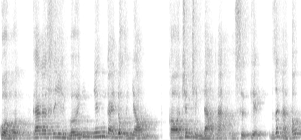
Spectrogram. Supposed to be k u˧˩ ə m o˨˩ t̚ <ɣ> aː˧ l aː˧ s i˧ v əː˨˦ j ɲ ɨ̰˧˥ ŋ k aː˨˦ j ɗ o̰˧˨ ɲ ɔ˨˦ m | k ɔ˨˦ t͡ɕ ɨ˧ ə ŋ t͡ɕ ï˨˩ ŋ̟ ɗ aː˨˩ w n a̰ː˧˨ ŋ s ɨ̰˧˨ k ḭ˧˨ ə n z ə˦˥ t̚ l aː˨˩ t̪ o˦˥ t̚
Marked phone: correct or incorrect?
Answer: correct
